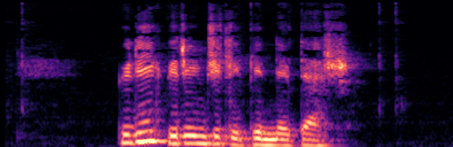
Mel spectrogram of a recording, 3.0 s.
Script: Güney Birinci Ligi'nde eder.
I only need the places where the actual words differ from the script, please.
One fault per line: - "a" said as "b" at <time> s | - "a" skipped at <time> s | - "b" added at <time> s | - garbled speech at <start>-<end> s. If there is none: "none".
none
